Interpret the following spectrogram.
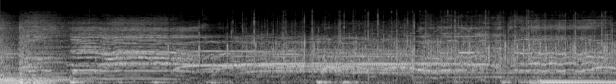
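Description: Live Afro-Cuban funk band: about a second in, the bass and drums drop out, leaving a long held note with the crowd cheering and whooping. The full band comes back in near the end.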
